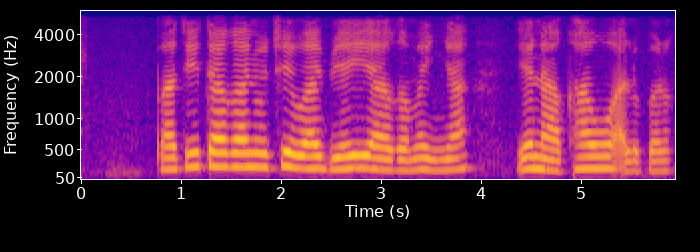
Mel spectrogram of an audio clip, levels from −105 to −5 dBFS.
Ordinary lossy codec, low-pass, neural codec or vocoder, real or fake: none; 5.4 kHz; none; real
